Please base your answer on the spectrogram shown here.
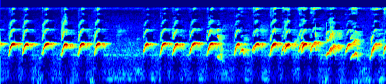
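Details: Cockatiel kept as a pet, singing while dancing: loud clipped whistled chirps in quick succession, one short gap, then a livelier stretch with a few downward-sliding notes mixed in.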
